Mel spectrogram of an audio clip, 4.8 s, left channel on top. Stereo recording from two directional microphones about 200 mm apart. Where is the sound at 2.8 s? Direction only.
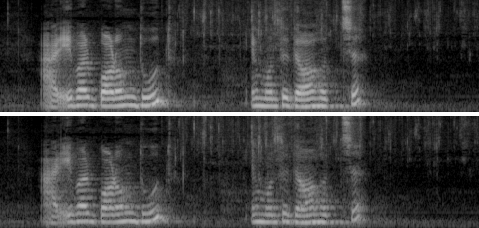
15° left (ahead or behind).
